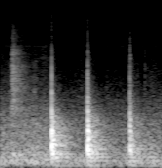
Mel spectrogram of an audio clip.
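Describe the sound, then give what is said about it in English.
Three sharp, evenly spaced knocks on a bedroom door, fairly quiet and alone with no voices. “holding a brown Pomeranian, knocks on the door”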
